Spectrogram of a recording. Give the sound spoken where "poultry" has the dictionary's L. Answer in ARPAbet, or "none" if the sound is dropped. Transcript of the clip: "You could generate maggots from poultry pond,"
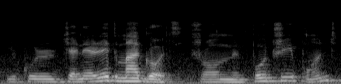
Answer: none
